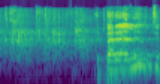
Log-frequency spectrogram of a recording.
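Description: A man sings into a microphone over a loudspeaker.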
